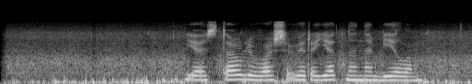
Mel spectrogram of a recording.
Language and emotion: Russian, neutral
